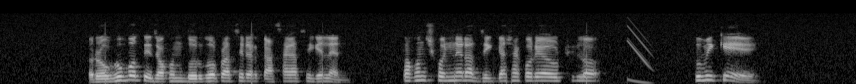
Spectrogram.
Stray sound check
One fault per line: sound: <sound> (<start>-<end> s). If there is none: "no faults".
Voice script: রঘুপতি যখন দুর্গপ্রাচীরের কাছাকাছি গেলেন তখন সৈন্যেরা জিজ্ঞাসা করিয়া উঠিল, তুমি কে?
sound: chirp (6.3-6.6 s)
